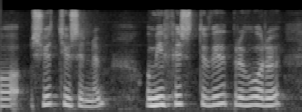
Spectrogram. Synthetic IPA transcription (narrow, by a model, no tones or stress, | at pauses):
ɔsjʏːt̪ʰjusɪnːʏmɔɣminfɪ̥st̪ʏvɪðpɾʏðvɔːɾʏ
